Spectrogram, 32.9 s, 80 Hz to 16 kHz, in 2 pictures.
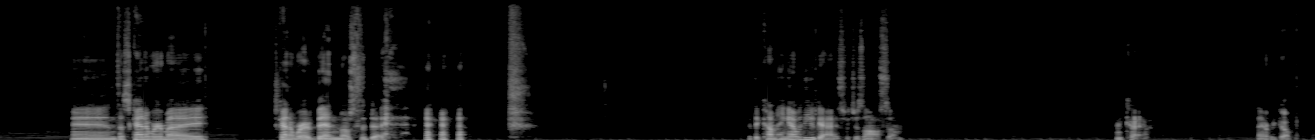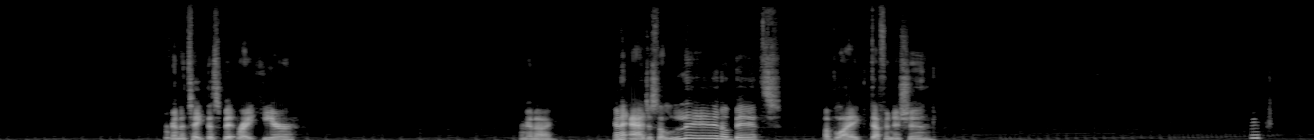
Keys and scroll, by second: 10.7 2, 17.7 shift+f, 18.0 shift+f, 20.6 w, 23.5 q, 24.5 w, 26.1 q, 27.7-29.8 typing, 32.0 q.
